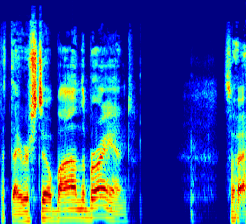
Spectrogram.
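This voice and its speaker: A man talks with fairly even intonation. The background is silent and the recording very clean. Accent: Southern. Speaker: podcast host. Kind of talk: casual chat. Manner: conversational.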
